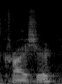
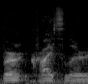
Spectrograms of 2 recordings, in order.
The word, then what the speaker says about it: Kreischer: I did finally learn how to pronounce his name it's crusher I've had a lot of people requests or not requests but a lot of people correct me on that from the first video I heard a lot of people give me weird ass pronunciation - like burnt Chrysler and stuff like that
